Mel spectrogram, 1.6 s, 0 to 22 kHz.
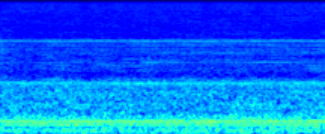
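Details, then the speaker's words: Original Xbox, TSOP-flashed, that had shown errors 13, 16, 21, reassembled after repair: powered on, drive and fan spin up to a quiet even hum and hold steady with no ticks or grinding; sounds healthy, then boots. "But I can hear everything spinning up, I can hear the hard drive, all that stuff."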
